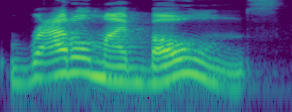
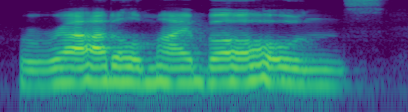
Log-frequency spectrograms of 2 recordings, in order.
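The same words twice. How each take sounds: First: It is said in a plain voice. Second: It is said in a spooky voice.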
